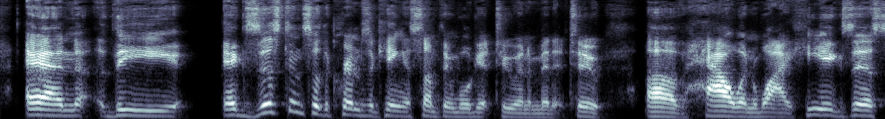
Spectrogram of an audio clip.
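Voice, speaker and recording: A man with a Texas accent and a fairly high pitch, ordinary pitch variation and a moderate pace, in a very clean recording with a silent background. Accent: Texas accent, self-described as mushmouth. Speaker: podcast co-host. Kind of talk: casual chat.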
